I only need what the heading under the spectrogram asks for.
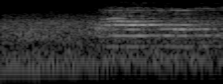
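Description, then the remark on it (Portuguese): A pet cat gives a single short, high-pitched meow, fairly quiet, heard on its own over faint background noise with no one talking. “Meu gato miou.”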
